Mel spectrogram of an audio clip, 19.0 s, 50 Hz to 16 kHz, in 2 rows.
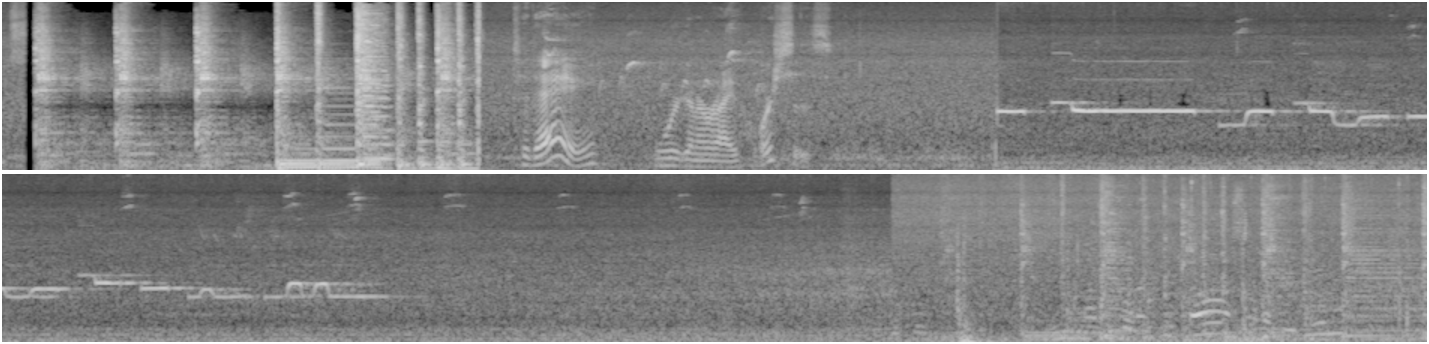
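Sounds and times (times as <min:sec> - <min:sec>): high whistle-like melody: 0:06.6 - 0:12.2.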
